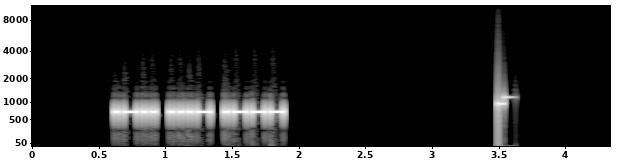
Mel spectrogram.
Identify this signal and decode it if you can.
Morse code, heard as a keyed tone, about 36 wpm, 700 Hz. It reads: LVJ
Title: USA Call Sign Postfixes - 3 Letters 35wpm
